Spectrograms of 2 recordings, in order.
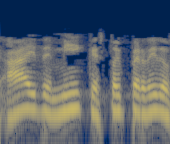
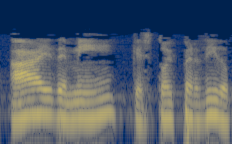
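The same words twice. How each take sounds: First: Higher and louder, "Ay" cried out; loud lament. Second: Slowly, weighing each word of ay de mí; slow lament. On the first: Preacher repeating Isaiah's cry to the church, raised and louder. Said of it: "Y él dice". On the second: Preacher quoting Isaiah's cry to the congregation, slow and grave. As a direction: let "Ay" hang, slow and grave, then fall. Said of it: "¿Qué fue lo que dijo?". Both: Shown as a demonstration.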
